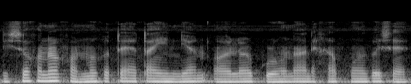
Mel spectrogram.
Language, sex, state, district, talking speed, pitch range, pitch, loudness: Assamese, male, Assam, Sonitpur, 145 wpm, 130-135 Hz, 130 Hz, -18 LUFS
